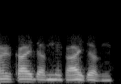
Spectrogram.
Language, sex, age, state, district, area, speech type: Manipuri, male, 18-30, Manipur, Chandel, rural, conversation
